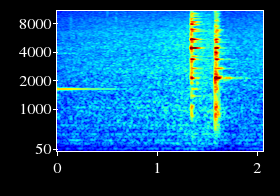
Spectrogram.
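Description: Two sharp metallic clinks about a quarter second apart, about a second and a half in, as the steel plates of a Ford V10 motor mount are set together. Otherwise low room noise.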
